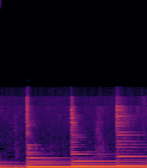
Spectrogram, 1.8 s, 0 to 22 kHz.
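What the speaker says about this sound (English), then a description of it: "That 5th string at the 6th fret is an E flat." A single electric or acoustic guitar note, E flat on the fifth string at the sixth fret, is plucked three times in a row, each ringing clearly and sustaining close by before the next pluck.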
